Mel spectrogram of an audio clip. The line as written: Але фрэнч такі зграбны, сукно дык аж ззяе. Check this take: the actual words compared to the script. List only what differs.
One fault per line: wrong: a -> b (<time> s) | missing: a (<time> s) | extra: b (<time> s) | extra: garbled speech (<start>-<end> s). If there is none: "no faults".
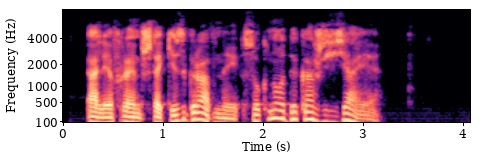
no faults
